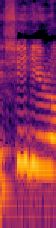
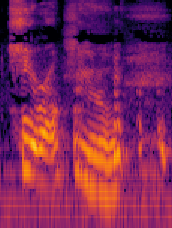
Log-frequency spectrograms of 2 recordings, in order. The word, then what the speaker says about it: Shiro: How would you pronounce it? Shihiro or Shiro? Shiro.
